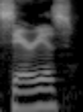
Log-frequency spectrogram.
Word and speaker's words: Saria: You always emphasize the first syllable. So you did Saria's.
